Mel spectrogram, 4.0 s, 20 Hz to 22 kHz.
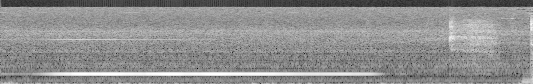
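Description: A small 512 Hz tuning fork (the C an octave above middle C) ringing with a single steady pure tone, which dies away just under three seconds in.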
